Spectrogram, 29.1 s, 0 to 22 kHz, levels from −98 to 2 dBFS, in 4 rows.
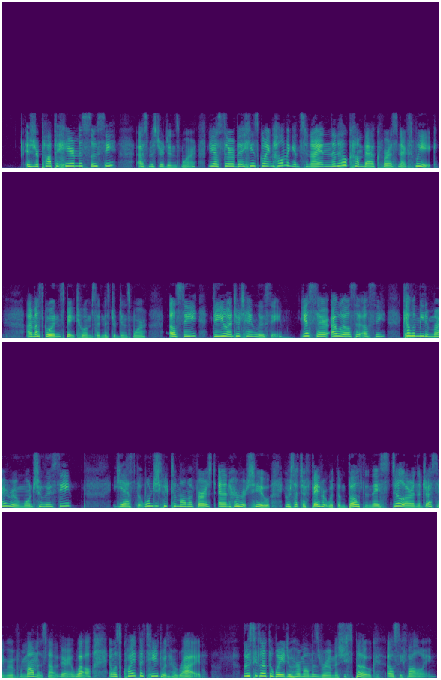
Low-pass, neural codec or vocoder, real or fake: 7.2 kHz; none; real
